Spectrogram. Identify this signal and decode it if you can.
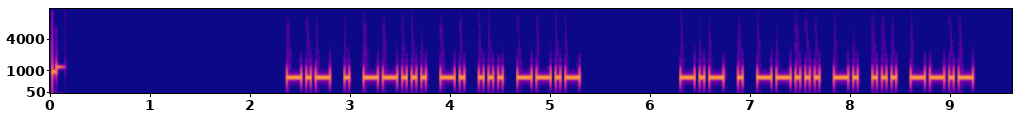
Morse code, heard as a keyed tone, about 25 wpm, 700 Hz. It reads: KE7NSQ KE7NSQ
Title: USA Call Signs - 6 Characters - Repeated 3x - 25wpm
